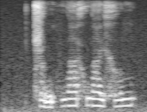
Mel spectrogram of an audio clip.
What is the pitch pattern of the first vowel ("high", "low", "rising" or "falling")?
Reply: low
